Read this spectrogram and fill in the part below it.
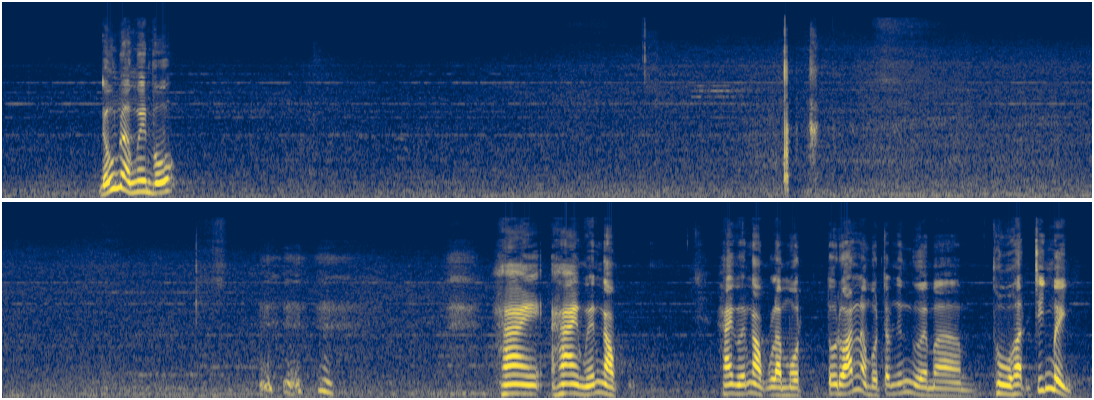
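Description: A middle-aged man speaks close by, with animation.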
